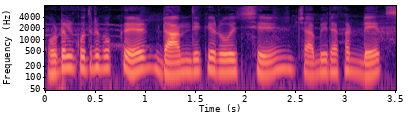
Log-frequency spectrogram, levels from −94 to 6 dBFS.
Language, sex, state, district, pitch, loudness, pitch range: Bengali, male, West Bengal, Cooch Behar, 145 Hz, -21 LUFS, 130-170 Hz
